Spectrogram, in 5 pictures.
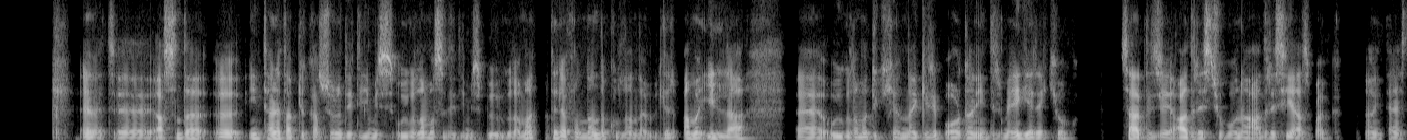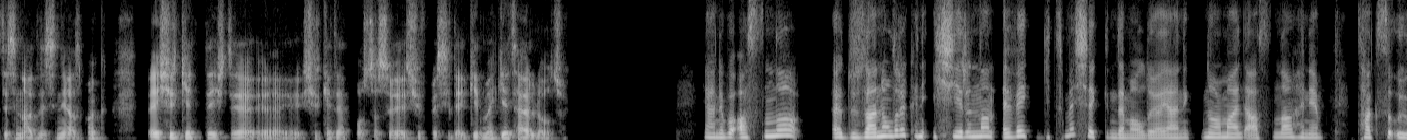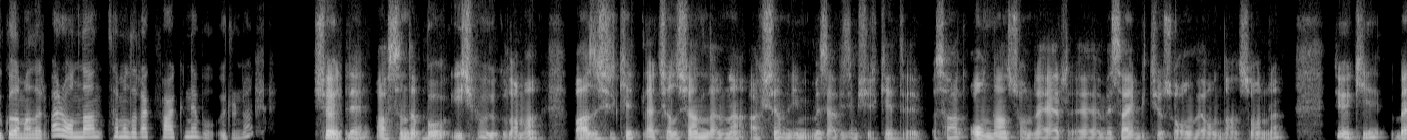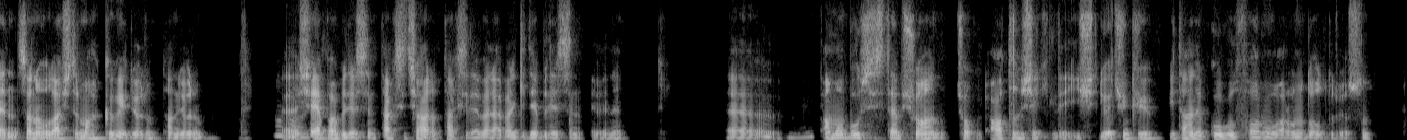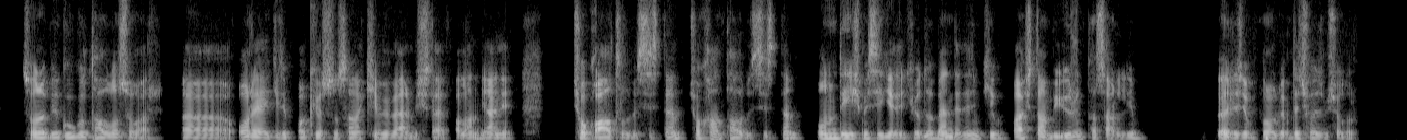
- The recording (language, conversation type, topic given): Turkish, podcast, İlk fikrinle son ürün arasında neler değişir?
- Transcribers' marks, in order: other background noise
